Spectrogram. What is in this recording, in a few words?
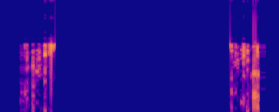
Police Northwest District Tac 1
